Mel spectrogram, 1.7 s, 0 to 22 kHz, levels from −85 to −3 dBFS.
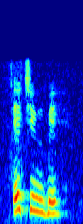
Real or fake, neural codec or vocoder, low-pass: real; none; 7.2 kHz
